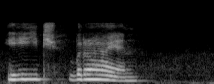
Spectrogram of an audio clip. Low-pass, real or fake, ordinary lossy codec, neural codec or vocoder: 7.2 kHz; fake; none; codec, 24 kHz, 3 kbps, HILCodec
